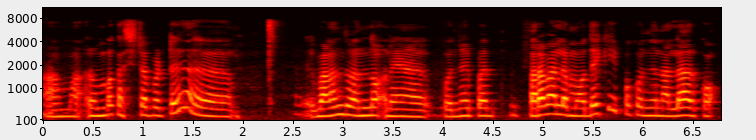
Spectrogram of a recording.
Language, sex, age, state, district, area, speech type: Tamil, female, 30-45, Tamil Nadu, Madurai, urban, spontaneous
